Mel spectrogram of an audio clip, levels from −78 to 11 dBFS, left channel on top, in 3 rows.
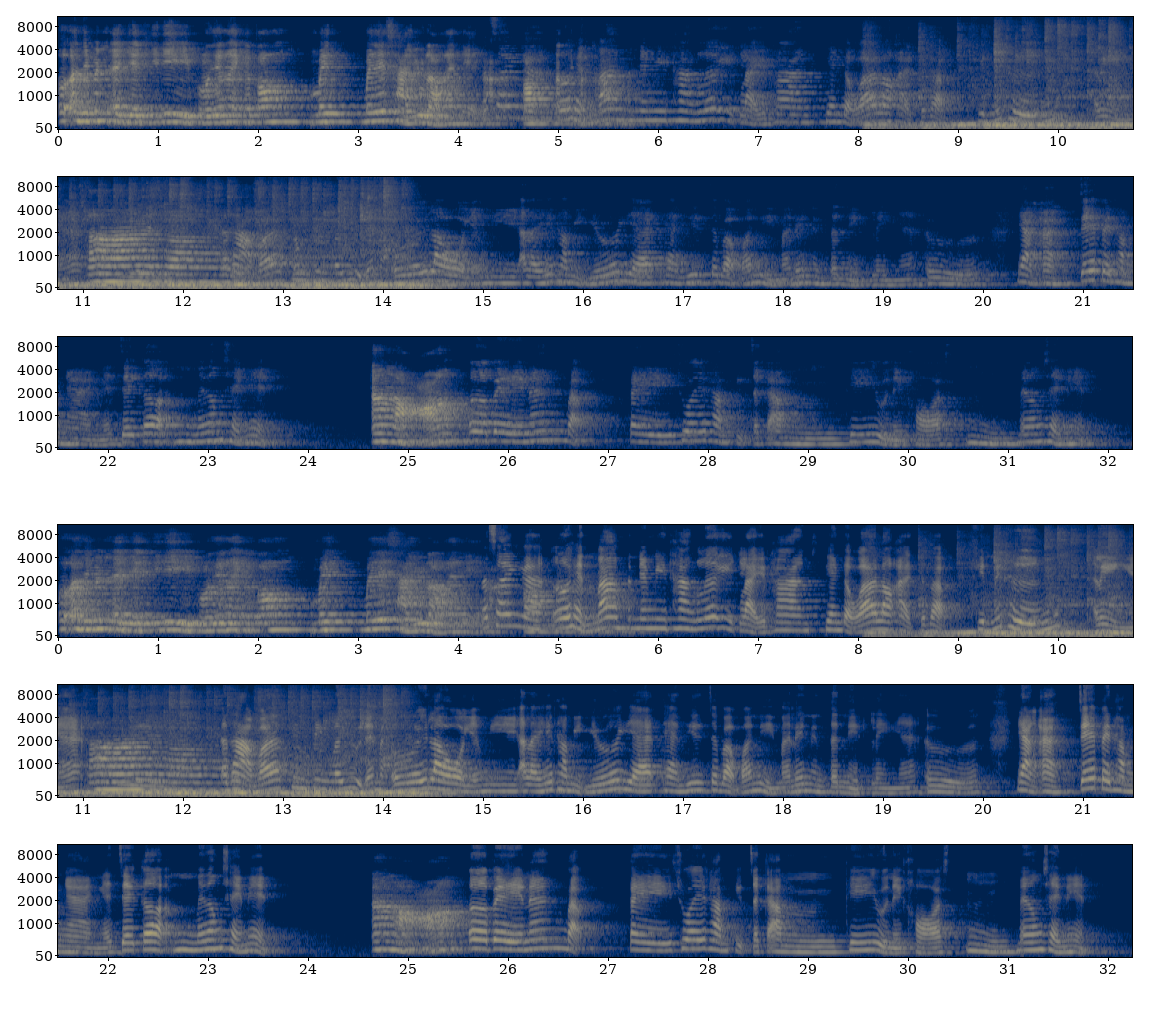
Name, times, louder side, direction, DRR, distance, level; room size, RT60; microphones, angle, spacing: voice 1, 0.0-2.7 3.0-4.4 4.6-5.5 11.0-12.6 24.6-25.5, left 1 dB, 90° left, 1 dB, 1.2 m, -26 dB
voice 2, 4.2-10.1 10.4-11.0 11.3-12.0 12.4-23.6 25.6-26.8 27.2-31.8, right 7 dB, 60° right, 13 dB, 0.3 m, -31 dB
sound 1, 8.0-14.3, equal, 5° right, 1.4 m, -28 dB
6.9 x 6.4 x 2.7 m, 1.2 s
head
